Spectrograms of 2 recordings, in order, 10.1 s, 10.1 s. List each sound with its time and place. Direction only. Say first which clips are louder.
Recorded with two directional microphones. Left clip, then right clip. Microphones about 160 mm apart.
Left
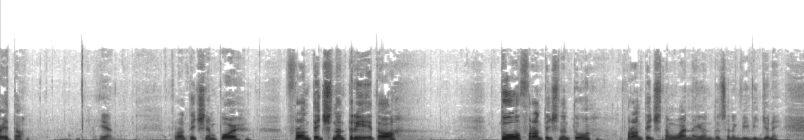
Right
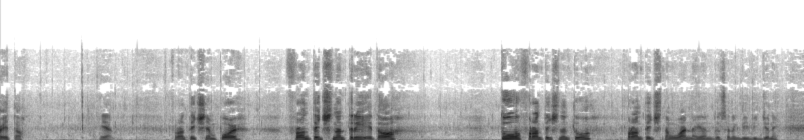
0.0 s speech: left 3 dB; 50° left (ahead or behind)
2.1 s speech: right 1 dB; 35° left (ahead or behind)
6.2 s speech: left 2 dB; 35° left (ahead or behind)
